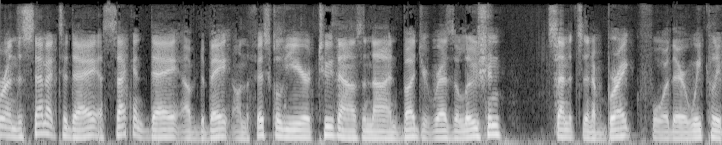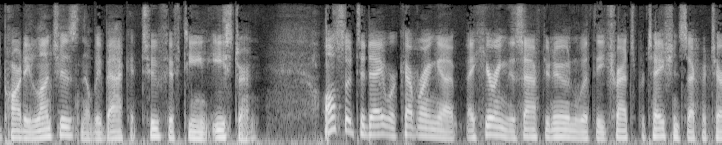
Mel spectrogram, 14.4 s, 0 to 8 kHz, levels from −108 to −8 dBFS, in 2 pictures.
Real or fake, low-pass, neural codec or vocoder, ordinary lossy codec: real; 7.2 kHz; none; AAC, 32 kbps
